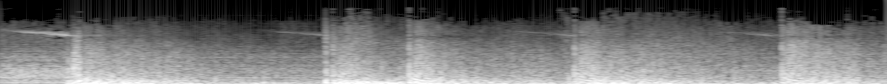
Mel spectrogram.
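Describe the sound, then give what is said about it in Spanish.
Loud explosions go off one after another while a truck advances, about five booms at uneven intervals over a constant roaring rumble, a few of them preceded by a brief high whistle. “Entre explosiones constantes, un camión avanza.”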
